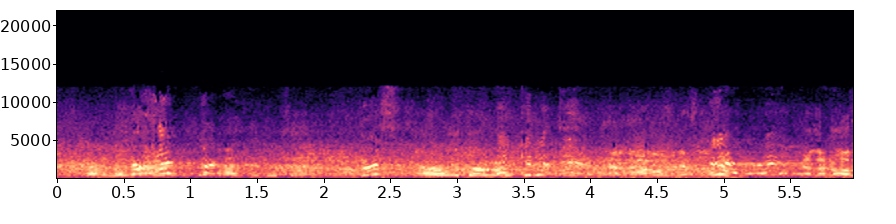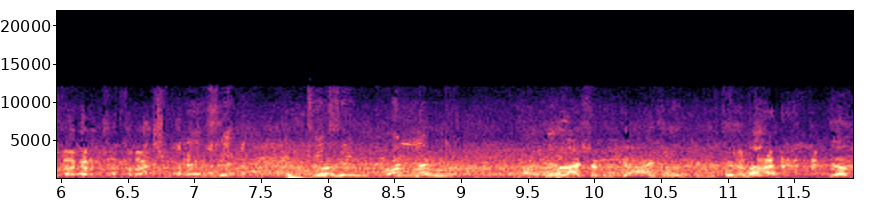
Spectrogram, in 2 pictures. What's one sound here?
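A man speaks warmly up close.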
